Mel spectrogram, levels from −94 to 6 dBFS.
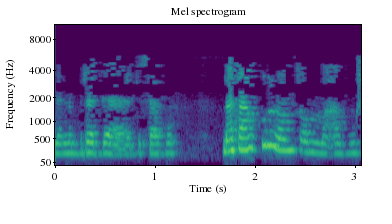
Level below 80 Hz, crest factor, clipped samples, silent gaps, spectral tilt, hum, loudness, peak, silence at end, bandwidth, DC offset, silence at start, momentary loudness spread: -80 dBFS; 20 dB; under 0.1%; none; -10 dB/octave; none; -26 LUFS; -8 dBFS; 0 s; 5.8 kHz; under 0.1%; 0 s; 14 LU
